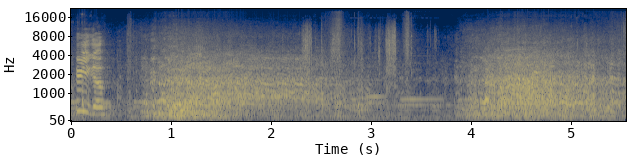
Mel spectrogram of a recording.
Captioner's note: audience laughing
